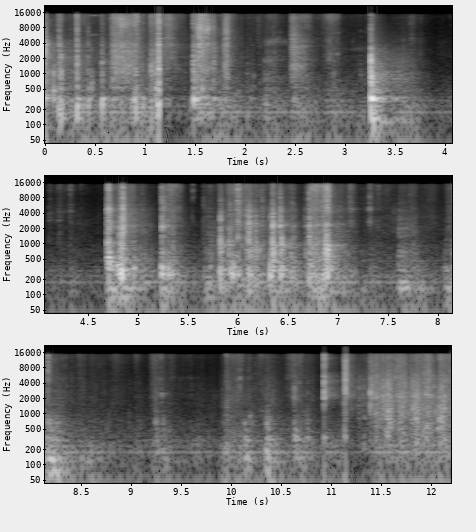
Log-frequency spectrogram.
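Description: Plastic supplement tub and shaker bottle being handled in a series of short noisy bursts: lids closed and clicked on, then the shaker bottle shaken to mix a pre-workout and amino drink.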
